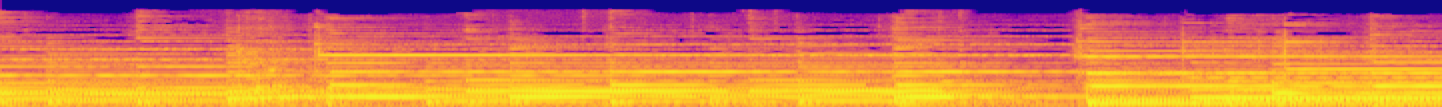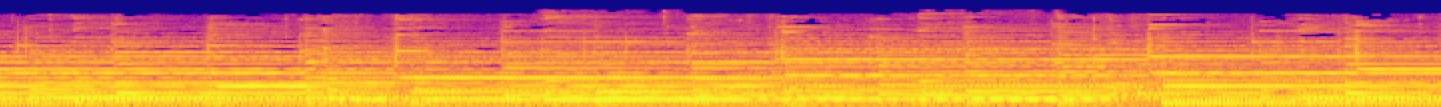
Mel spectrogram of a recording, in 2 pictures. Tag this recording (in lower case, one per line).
pizzicato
